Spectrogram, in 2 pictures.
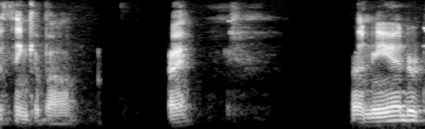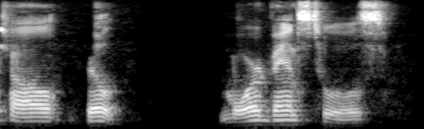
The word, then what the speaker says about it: Neanderthal: The correct pronunciation, I believe, is Neanderthal. The T.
